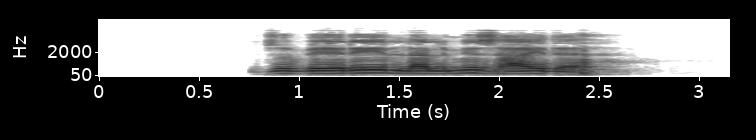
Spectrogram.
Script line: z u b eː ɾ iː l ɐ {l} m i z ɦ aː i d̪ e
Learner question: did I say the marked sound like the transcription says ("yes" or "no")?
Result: yes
